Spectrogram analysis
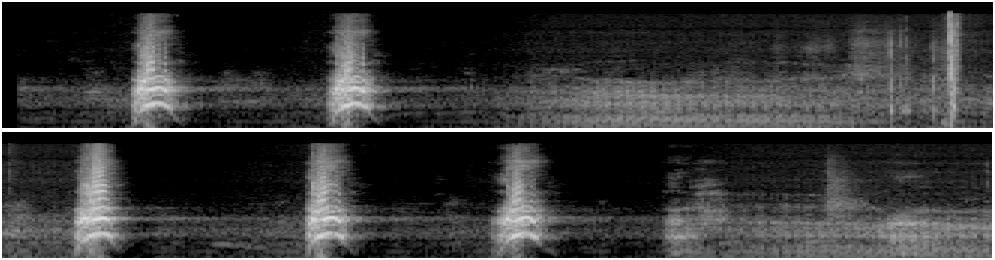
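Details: A Lakeland Terrier gives loud, sharp single barks spaced about a second apart, with a low rumbling grumble between them in the middle and at the end.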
